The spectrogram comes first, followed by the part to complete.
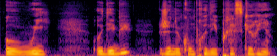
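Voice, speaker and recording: A woman co-hosting a learners' podcast, speaking clearly and slowly like a teacher. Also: on the low side, level tone, warm tone, no room sound. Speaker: podcast co-host. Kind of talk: scripted podcast dialogue for learners.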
